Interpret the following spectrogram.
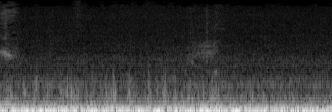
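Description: Low, steady rumble inside a car's cabin: the car's engine and road noise.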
